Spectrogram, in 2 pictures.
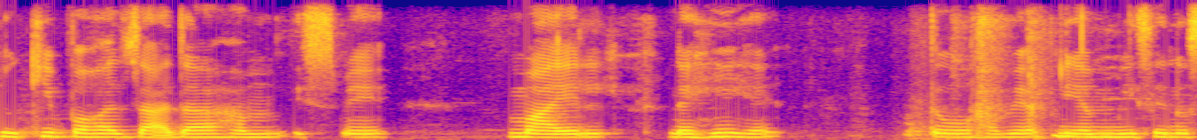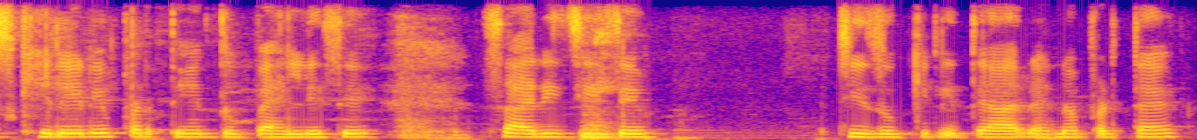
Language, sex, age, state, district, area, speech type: Urdu, female, 18-30, Uttar Pradesh, Lucknow, rural, spontaneous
